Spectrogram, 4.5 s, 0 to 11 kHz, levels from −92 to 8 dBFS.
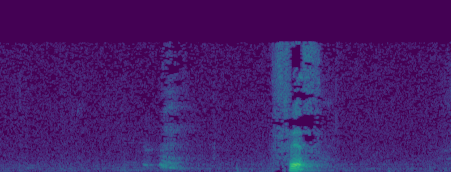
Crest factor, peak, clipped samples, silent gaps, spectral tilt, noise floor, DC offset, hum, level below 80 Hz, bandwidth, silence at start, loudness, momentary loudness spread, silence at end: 26 dB; -14 dBFS; under 0.1%; none; -5 dB/octave; -65 dBFS; under 0.1%; none; -78 dBFS; 8.4 kHz; 1.6 s; -31 LUFS; 23 LU; 1.3 s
